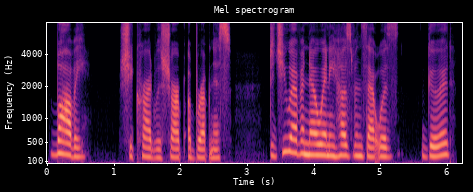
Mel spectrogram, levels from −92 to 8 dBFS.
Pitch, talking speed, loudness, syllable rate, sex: 210 Hz, 135 wpm, -17 LUFS, 4.6 syllables/s, female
